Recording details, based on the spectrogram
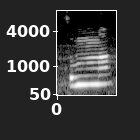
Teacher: मीम मुशद्दद है, यहाँ पे गुन्ना करेंगे एक अलिफ बराबर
